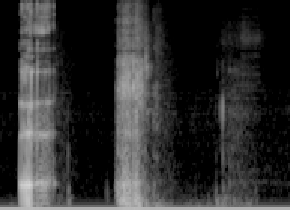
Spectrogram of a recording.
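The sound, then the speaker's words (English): Two loud belches in a row, each about half a second long and raspy, followed by a faint trailing gurgle; no talking. “can you isolate that burp so we could use it whenever we need?”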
